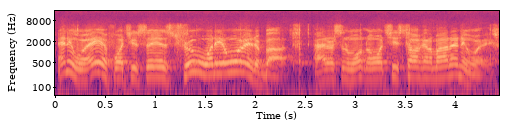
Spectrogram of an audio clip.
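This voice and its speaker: An actor playing an honest, crusading male reporter who talks in a brisk, confident, pressing way, in a 1950s TV drama. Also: high-pitched, very animated, lo-fi sound, slight background noise.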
